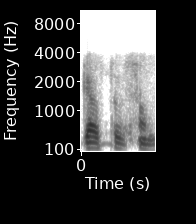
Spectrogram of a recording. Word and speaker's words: Gustafsson: No, like you said, Gustafsson.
